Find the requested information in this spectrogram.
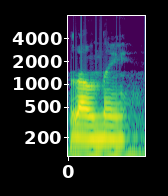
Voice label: "lonely" deep; Ze Franks Pain Pack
